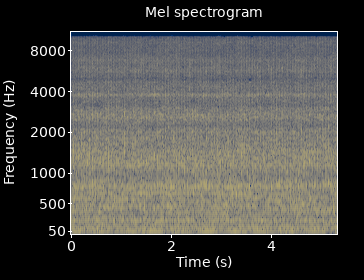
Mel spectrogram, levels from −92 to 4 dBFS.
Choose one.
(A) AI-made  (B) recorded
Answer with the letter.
A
